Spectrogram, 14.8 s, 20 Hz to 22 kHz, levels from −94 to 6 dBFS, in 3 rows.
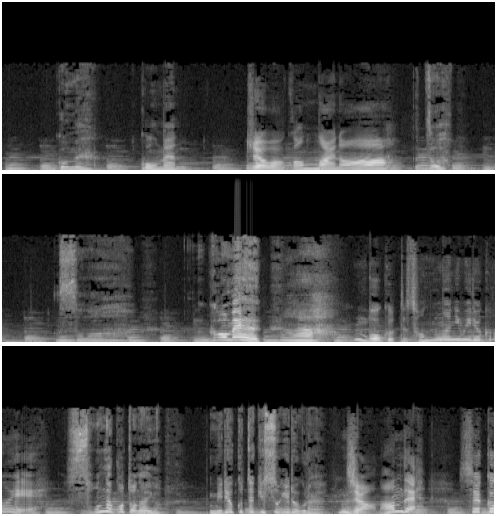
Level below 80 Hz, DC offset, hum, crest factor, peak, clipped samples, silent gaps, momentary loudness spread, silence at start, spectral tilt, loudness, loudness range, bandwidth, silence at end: -62 dBFS; under 0.1%; none; 20 dB; 0 dBFS; under 0.1%; none; 18 LU; 0.05 s; -3.5 dB/octave; -19 LUFS; 4 LU; 14.5 kHz; 0 s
